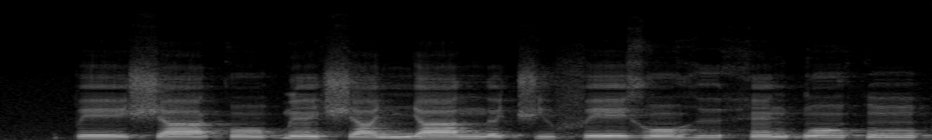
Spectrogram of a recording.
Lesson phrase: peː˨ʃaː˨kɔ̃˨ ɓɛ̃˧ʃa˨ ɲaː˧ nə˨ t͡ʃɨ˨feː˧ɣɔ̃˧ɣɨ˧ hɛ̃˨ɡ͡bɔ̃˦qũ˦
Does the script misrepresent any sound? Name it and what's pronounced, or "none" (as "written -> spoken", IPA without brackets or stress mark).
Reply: q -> k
